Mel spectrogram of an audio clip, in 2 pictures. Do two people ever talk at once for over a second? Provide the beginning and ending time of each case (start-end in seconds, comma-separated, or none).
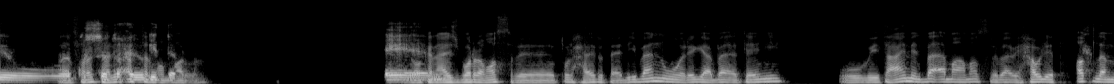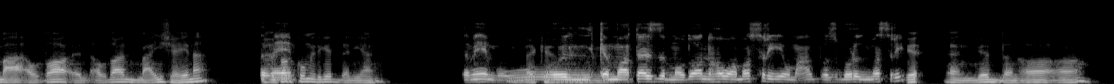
0.6-1.9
